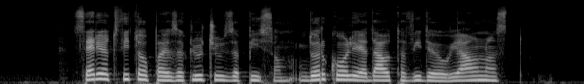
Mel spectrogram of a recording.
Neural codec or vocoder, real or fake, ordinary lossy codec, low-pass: vocoder, 44.1 kHz, 128 mel bands, Pupu-Vocoder; fake; none; 19.8 kHz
